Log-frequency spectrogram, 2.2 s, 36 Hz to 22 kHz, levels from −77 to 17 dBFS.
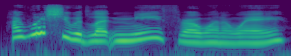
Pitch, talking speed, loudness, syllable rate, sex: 220 Hz, 245 wpm, -16 LUFS, 5.5 syllables/s, female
